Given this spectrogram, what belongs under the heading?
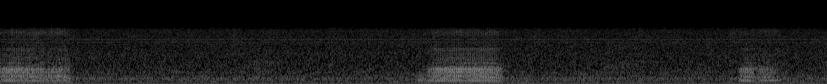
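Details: Three rough, buzzing breath sounds spaced irregularly over steady room hiss during sleep; snoring.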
